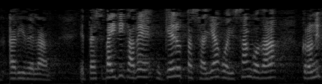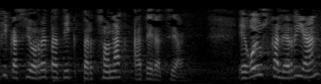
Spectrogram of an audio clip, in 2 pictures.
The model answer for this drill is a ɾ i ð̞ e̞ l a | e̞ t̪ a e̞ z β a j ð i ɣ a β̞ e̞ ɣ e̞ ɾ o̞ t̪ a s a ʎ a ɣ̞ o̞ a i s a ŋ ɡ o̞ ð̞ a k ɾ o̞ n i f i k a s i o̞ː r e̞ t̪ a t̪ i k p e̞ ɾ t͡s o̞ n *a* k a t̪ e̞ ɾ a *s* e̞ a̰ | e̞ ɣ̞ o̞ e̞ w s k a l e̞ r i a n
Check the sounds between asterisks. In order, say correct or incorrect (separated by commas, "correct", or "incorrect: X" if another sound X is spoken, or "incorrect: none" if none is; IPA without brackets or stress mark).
correct, incorrect: t͡s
